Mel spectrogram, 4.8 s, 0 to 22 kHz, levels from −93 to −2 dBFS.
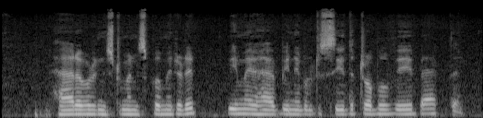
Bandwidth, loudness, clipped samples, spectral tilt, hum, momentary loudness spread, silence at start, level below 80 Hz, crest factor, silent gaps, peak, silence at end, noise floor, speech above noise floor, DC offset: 16 kHz; -32 LUFS; under 0.1%; -5 dB/octave; none; 9 LU; 0.35 s; -66 dBFS; 16 dB; none; -16 dBFS; 0.2 s; -51 dBFS; 20 dB; under 0.1%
